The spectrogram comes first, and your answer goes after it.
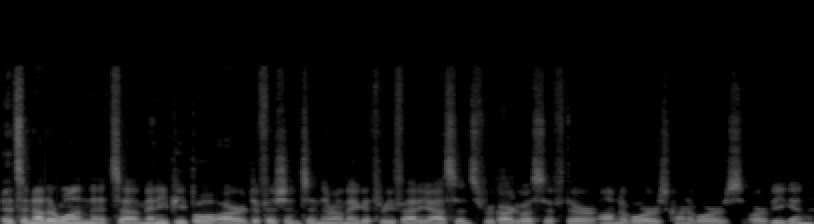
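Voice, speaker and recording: A man talks in an ordinary speaking voice with a fairly low pitch. His pace is fairly quick, with fairly even intonation and hardly any pauses. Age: 40s. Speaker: health professor and running coach. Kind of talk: interview.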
